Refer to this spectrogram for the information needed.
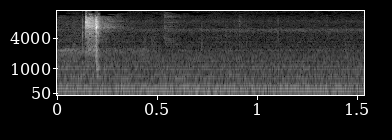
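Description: A quick, sharp double click of a computer mouse near the start as links are clicked, then only a low steady room hum for the rest.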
